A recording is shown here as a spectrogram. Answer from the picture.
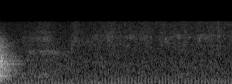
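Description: Quiet kitchen room tone after the fading end of a sharp knock at the very start.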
